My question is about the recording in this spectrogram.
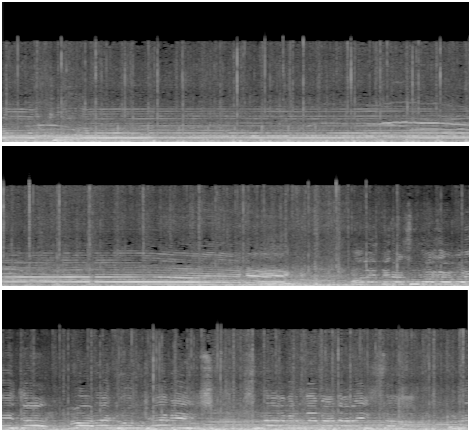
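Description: An announcer's amplified voice holding one long drawn-out shout for about seven seconds, its pitch dropping away sharply at the end, then shorter shouted calls, over the noise of a cheering roadside crowd.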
